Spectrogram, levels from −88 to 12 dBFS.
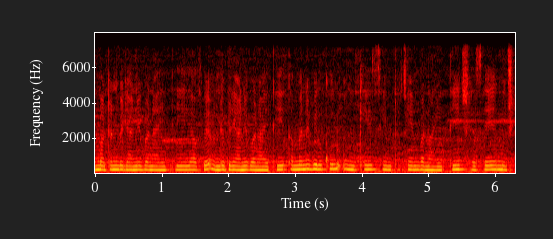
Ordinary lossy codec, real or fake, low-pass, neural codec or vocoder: none; fake; 7.2 kHz; codec, 16 kHz, 8 kbps, FreqCodec, larger model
